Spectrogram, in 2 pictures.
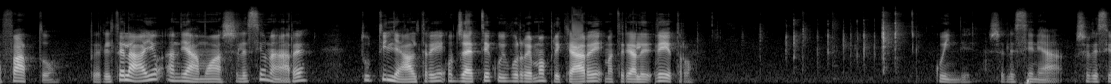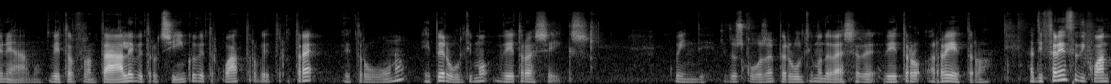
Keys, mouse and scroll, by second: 7.0-8.9 drag, 11.5-15.2 drag, 16.1-18.3 drag.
